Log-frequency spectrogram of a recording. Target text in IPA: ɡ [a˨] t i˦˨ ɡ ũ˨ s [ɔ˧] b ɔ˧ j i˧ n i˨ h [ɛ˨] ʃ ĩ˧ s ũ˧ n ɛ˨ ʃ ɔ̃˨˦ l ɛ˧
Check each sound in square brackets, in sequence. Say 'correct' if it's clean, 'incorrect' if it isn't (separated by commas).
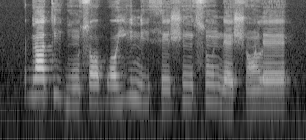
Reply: incorrect, correct, incorrect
